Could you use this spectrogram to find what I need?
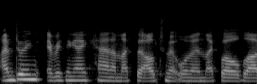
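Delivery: ordinary talk, nothing marked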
